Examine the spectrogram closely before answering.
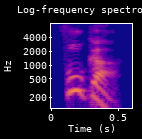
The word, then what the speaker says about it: Fucka: His last name was spelled Fucka. It was pronounced Fuka.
